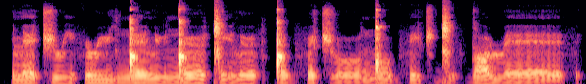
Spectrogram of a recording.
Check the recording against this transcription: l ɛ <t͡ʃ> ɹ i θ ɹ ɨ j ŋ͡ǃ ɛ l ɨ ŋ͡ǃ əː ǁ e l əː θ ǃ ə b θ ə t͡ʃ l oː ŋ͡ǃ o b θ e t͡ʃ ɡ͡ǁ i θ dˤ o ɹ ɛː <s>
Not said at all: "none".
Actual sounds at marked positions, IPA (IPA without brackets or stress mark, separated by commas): t͡ʃ, θ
